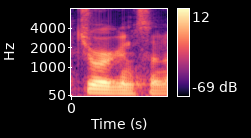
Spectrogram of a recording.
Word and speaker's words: Jorgensen: So is it Jorgensen? Yeah. Jorgensen or Jorgensen. Jorgensen?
